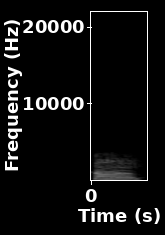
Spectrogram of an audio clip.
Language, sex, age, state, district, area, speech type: Manipuri, female, 18-30, Manipur, Kangpokpi, urban, conversation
